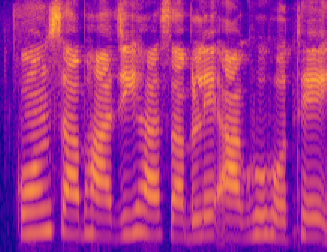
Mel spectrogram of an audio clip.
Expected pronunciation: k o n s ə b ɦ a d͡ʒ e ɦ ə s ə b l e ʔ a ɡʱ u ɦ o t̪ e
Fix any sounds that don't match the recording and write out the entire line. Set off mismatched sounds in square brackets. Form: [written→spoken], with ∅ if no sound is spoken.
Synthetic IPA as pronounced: k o n s ə b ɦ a d͡ʒ [e→i] ɦ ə s ə b l e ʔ a ɡʱ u ɦ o t̪ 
